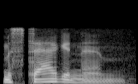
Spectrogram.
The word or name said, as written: Mostaganem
